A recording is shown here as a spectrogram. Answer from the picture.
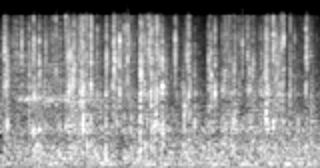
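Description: Clear plastic packet of fishing lures crinkling as it is handled and turned in the hands, a steady run of irregular crackles.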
